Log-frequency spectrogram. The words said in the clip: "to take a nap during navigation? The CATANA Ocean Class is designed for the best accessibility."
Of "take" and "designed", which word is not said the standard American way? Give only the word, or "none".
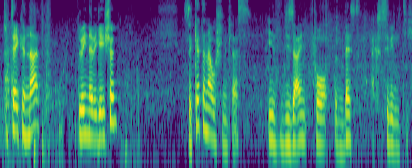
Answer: none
